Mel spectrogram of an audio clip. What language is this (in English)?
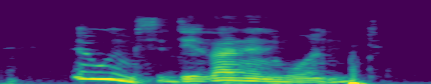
Kabyle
